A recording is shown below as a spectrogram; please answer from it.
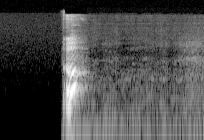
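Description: A person's voice: one short vocal burst with a gliding pitch, a little over half a second in.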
